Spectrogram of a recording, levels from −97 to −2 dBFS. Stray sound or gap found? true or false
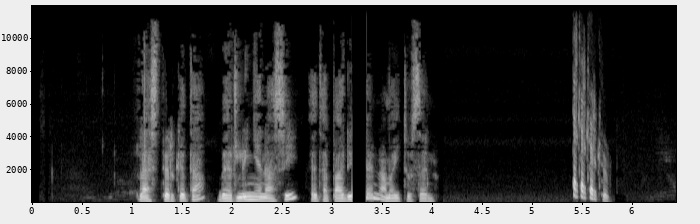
true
